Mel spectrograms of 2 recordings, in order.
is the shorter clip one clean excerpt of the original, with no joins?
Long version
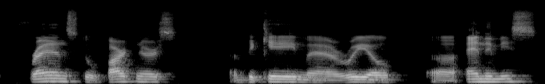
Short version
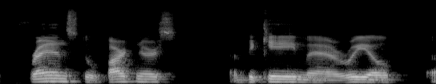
yes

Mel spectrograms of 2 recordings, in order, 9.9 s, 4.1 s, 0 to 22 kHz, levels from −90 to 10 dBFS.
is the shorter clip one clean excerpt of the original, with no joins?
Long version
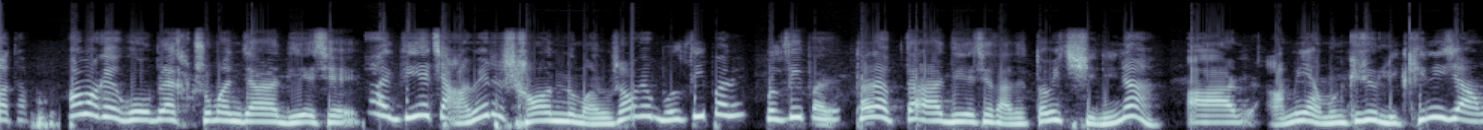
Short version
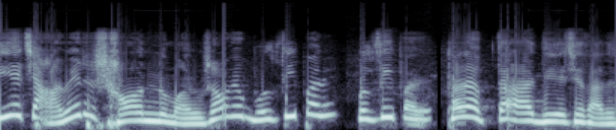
yes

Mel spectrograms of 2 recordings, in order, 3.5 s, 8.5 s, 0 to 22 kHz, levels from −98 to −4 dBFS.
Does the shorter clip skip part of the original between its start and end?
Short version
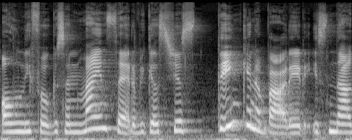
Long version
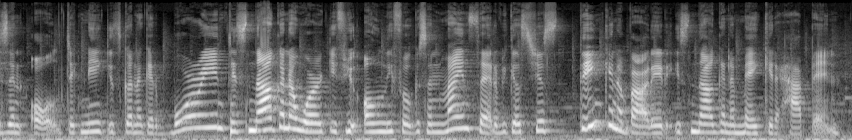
no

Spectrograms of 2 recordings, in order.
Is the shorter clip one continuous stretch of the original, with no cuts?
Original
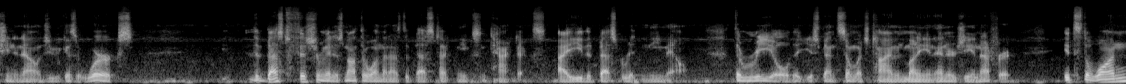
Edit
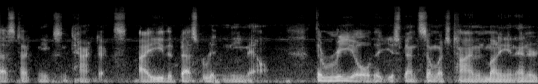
yes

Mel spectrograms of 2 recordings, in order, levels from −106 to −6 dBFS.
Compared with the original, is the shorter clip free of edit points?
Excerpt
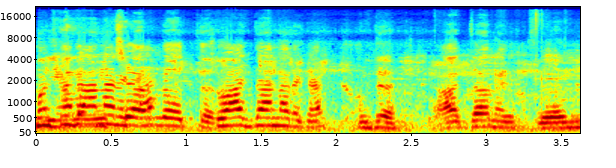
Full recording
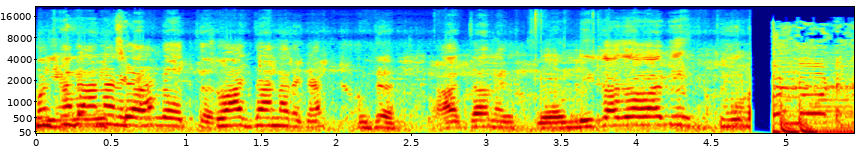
yes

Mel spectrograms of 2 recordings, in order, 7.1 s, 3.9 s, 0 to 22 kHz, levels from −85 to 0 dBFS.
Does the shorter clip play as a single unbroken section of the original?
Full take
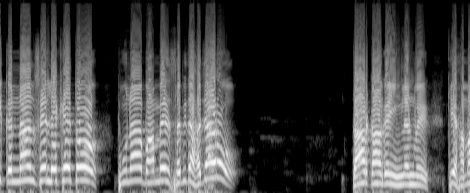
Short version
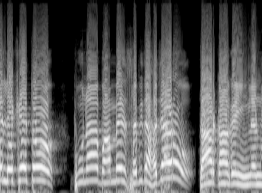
no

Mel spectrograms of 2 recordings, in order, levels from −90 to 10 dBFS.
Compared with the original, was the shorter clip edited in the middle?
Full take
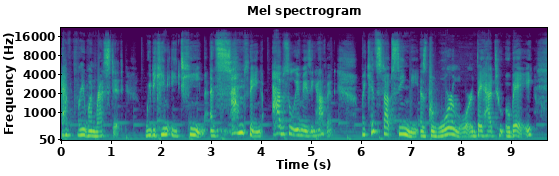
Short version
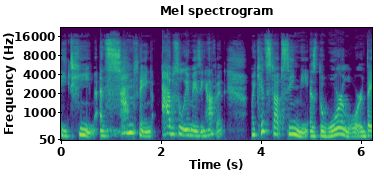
no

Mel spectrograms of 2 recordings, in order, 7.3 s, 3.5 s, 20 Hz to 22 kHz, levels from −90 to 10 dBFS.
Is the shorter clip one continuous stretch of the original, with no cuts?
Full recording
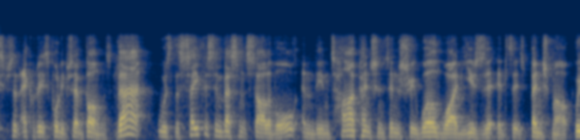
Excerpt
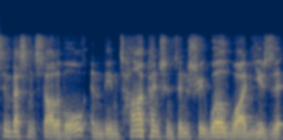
yes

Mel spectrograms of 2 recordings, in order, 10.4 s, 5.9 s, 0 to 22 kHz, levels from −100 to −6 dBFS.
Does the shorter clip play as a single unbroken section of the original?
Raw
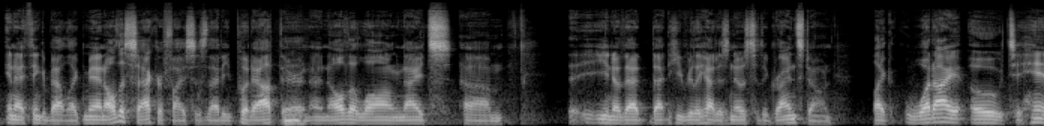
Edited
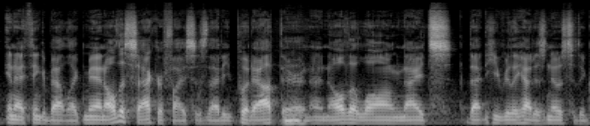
no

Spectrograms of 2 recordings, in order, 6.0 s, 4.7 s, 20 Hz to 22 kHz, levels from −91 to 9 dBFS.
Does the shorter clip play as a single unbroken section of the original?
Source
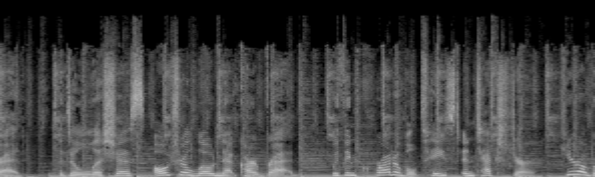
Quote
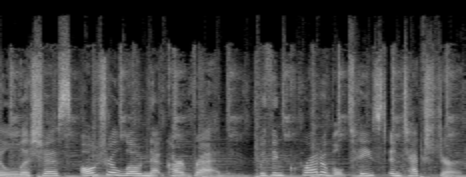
yes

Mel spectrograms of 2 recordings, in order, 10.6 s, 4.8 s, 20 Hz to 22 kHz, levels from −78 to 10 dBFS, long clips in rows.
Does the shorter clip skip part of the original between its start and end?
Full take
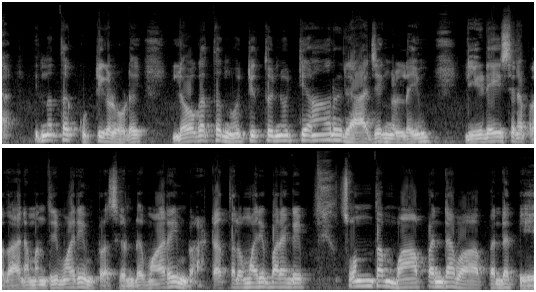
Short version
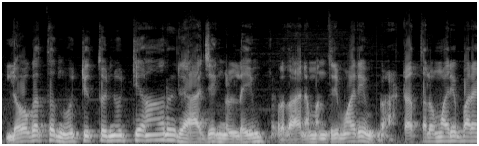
yes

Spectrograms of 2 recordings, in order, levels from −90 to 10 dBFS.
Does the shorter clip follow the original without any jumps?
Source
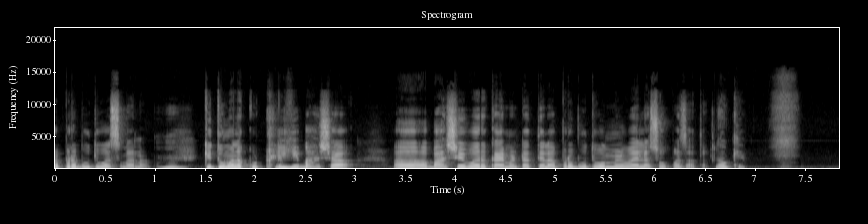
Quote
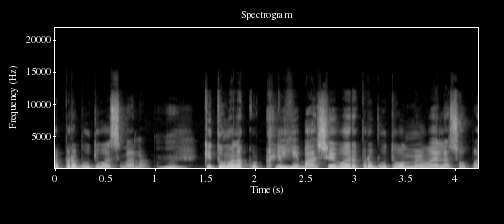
no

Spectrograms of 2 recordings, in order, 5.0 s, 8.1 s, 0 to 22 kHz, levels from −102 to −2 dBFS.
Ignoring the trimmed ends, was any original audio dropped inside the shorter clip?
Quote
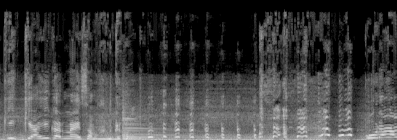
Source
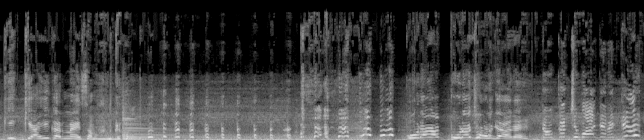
yes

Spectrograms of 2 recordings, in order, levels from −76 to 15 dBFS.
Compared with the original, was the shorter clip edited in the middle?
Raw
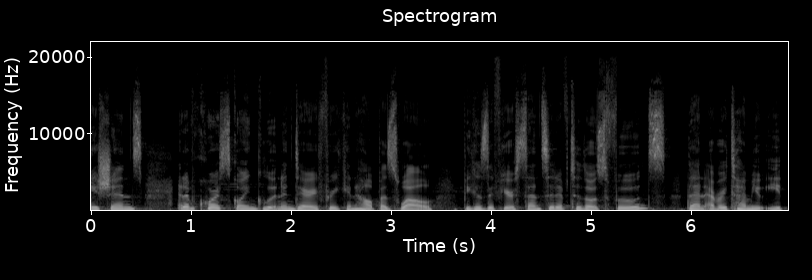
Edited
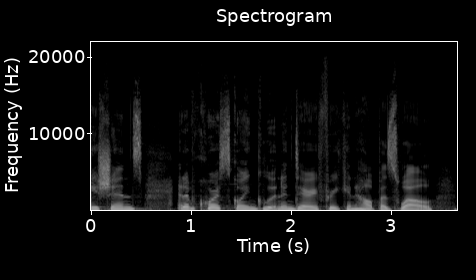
no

